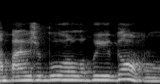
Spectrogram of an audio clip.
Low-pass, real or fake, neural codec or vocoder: 7.2 kHz; fake; codec, 16 kHz, 2 kbps, FunCodec, trained on Chinese and English, 25 frames a second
